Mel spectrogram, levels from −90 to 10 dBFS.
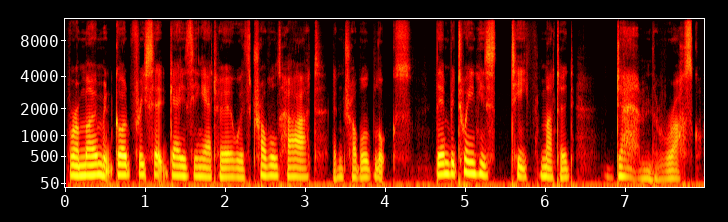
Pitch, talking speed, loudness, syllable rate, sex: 145 Hz, 165 wpm, -19 LUFS, 4.4 syllables/s, female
